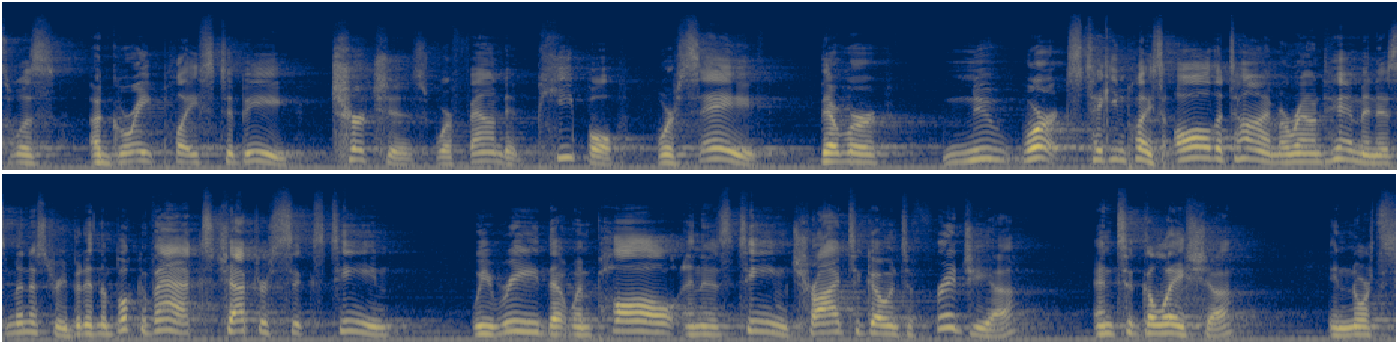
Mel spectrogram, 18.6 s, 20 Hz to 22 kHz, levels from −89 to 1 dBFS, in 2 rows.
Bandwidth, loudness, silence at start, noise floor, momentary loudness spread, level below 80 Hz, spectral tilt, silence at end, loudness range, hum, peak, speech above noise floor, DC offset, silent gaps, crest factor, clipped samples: 14.5 kHz; -29 LUFS; 0 s; -49 dBFS; 11 LU; -50 dBFS; -5.5 dB/octave; 0 s; 5 LU; none; -6 dBFS; 21 dB; under 0.1%; none; 22 dB; under 0.1%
